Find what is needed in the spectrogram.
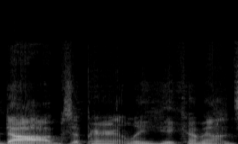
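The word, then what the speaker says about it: Doubs: that makes sense in fantasy oh hey romeo do duh or it's pronounced dobbs apparently he come out and said that uh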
